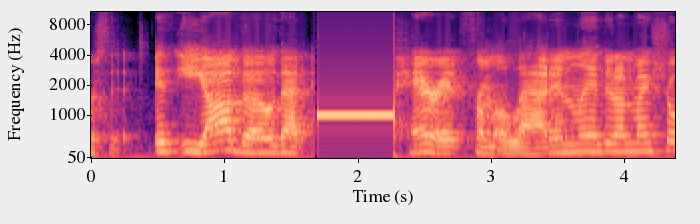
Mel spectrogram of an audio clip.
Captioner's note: beep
